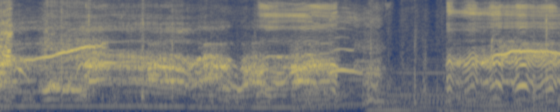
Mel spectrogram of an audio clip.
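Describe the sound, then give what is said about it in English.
A goat bleats loudly in long, wavering cries that run almost without pause, with a low hum and scuffling beneath and a brief break near the end. “how are you doing with the goat?”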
